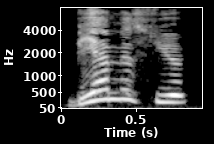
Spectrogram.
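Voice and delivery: high, polite French attendant. Acted. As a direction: answer briskly like a waiter. Attendant answering.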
